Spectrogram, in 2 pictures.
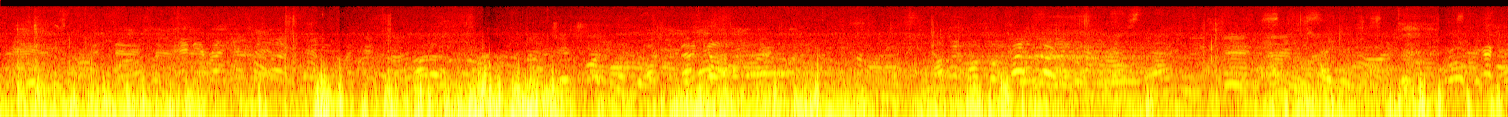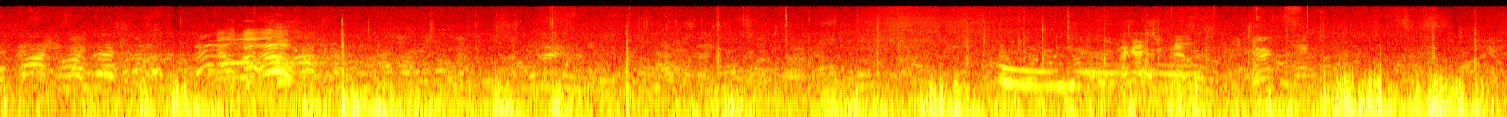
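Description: A crowd of spectators shouts and cheers outdoors at a distance.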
